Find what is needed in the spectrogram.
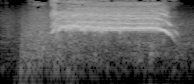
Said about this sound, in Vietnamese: Một tiếng thét thất thanh, tên cầm đầu bỏ chạy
